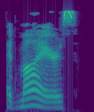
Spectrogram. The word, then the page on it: admires: British English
